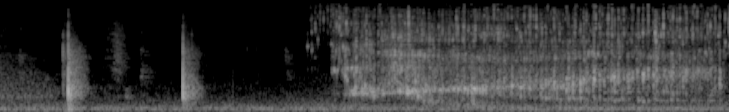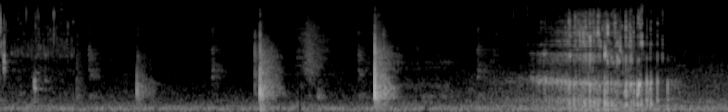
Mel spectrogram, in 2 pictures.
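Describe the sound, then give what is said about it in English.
Water pours steadily into a glass for about three seconds, then a shorter pour follows, with sharp clinks of glass before and between the pours. No one speaks. “Planting a thought in my head just to get you a glass of water seems lazy”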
